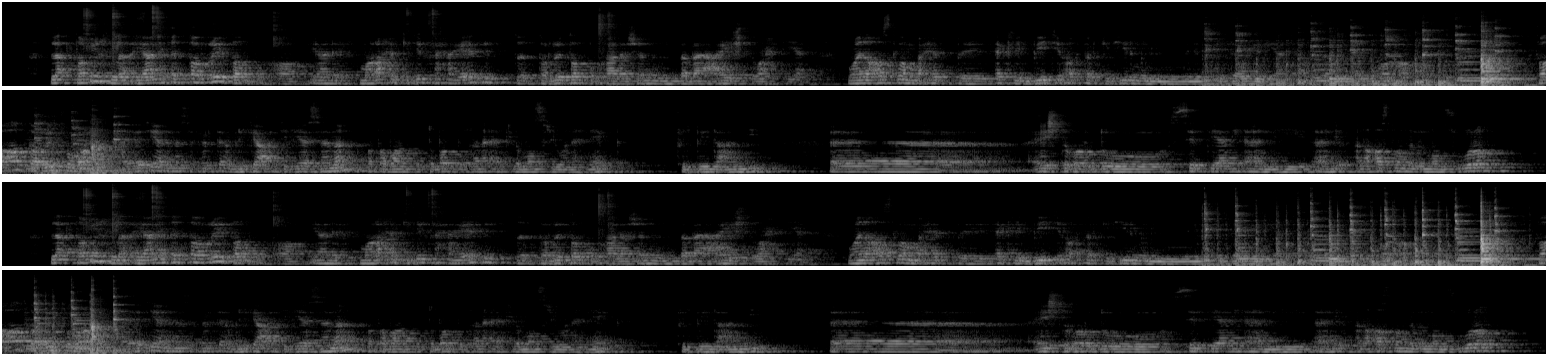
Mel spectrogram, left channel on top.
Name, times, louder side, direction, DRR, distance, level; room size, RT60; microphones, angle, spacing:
voice 1, 0.3-15.0 15.3-21.5 22.2-23.1 23.7-30.3, left 1 dB, 30° left, 0 dB, 1.4 m, -40 dB
Crack, 0.6-6.3, equal, 10° right, 2.2 m, -53 dB
sound 1, 12.0-15.3 15.7-16.6, right 4 dB, 75° right, 0.7 m, -33 dB
7.4 x 7.3 x 4.3 m, 1.0 s
head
